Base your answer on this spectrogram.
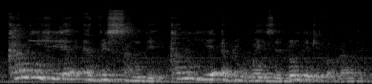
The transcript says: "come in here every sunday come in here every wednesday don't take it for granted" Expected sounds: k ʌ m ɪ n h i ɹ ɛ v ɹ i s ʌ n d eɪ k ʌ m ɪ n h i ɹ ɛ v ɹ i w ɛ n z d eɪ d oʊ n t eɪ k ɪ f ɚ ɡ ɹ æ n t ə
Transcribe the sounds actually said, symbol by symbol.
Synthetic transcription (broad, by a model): k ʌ m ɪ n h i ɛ ɛ v ɹ i s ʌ n d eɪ k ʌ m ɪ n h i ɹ ɛ v ɹ i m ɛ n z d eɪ d oʊ n t eɪ k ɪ p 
